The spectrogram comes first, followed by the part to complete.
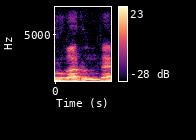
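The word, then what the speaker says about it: loup-garou: 불어로 루가루인데 원래 불어에서 마지막 자음 보통 발음이 안 돼요.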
